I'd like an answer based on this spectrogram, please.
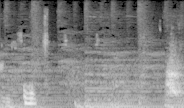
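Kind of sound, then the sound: animal, dogs barking and whimpering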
